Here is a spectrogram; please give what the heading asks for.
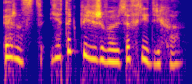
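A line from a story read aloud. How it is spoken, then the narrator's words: Sighing. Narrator (Russian): вздохнула Фрида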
